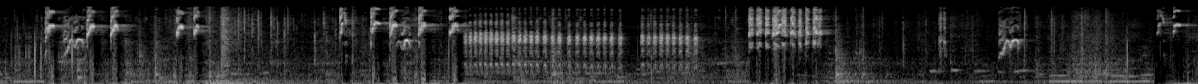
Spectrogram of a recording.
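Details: Parrots in competition for survival, giving shrill high squawks in short bursts, interspersed with harsh rapid rattling chatter and a few sharp screeches, with quiet pauses between outbursts.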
